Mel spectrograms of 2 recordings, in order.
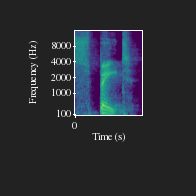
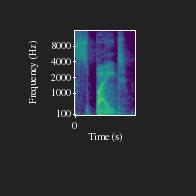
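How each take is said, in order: First: The vowel sounds like the one in 'late'. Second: The vowel sounds like the one in 'height'. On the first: The speaker calls it right. "it's Spate" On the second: The speaker calls it wrong. "not Spite. You know, because it looks like height"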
